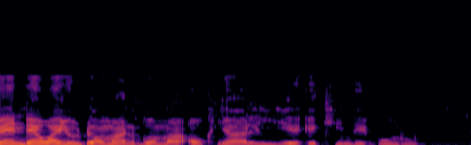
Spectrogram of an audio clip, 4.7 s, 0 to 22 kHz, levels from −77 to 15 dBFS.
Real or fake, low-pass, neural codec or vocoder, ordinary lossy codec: fake; none; vocoder, 22.05 kHz, 80 mel bands, HiFi-GAN; none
